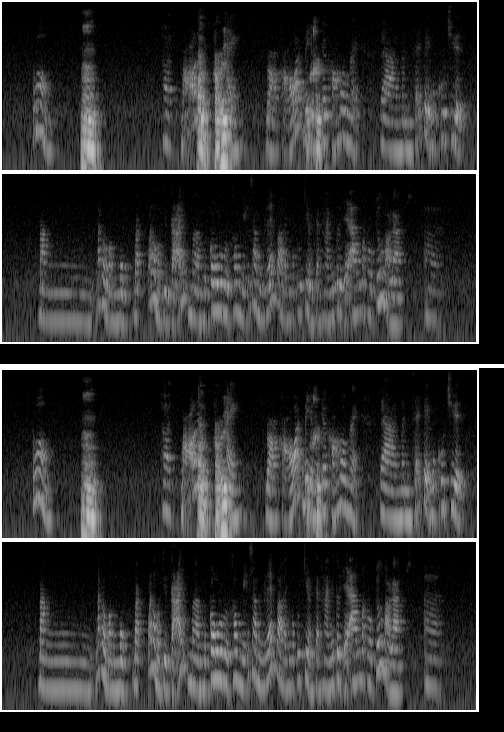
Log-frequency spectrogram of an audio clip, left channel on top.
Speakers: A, on the right; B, on the left.
A: đúng không?
B: Ừ,
A: Thôi, bỏ
B: rồi
A: đi.
B: hỏi
A: Cái
B: đi.
A: này đò khó quá, thì bây
B: Vật
A: giờ mình
B: hả?
A: chơi khó hơn này. Là mình sẽ kể một câu chuyện bằng bắt đầu bằng một bắt bắt đầu bằng chữ cái mà một câu luôn được không miễn sao mình ghép vào thành một câu chuyện chẳng hạn như tôi chạy A lúc bắt đầu trước bảo là à,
